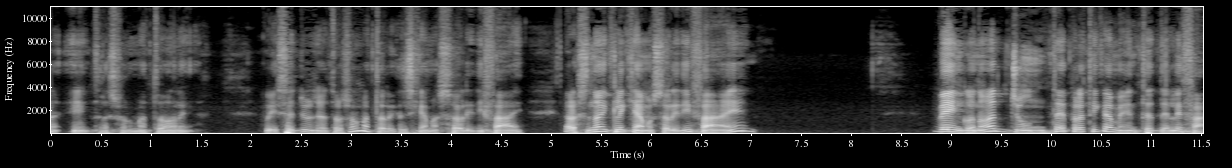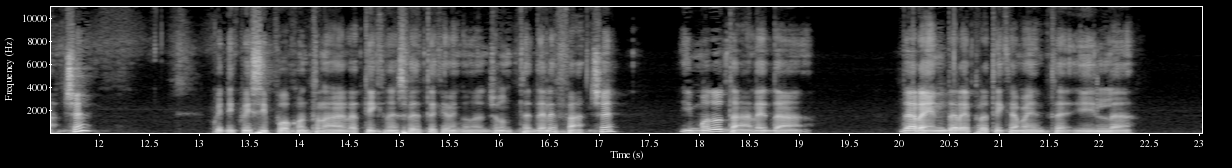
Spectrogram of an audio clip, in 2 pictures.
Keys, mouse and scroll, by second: 1.1-23.0 drag.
